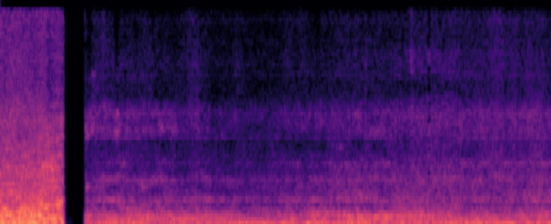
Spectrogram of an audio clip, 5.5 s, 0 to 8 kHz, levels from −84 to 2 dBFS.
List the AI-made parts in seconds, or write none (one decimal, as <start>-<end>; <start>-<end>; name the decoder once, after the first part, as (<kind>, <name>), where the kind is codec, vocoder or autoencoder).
0.0-3.9 (codec, SNAC); 4.6-5.5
